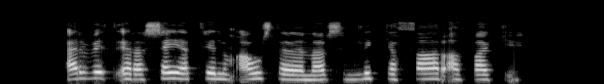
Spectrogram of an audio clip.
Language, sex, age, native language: Icelandic, female, 20-29, Icelandic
